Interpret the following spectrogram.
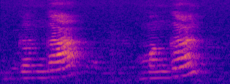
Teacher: अंग को अनुस्वार कहते हैं, अंग को अनुस्वार कहते हैं। जैसे इसका उच्चारण नाक से होता है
